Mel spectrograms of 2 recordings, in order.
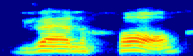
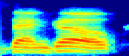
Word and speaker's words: Van Gogh: a kind of, and I'm going to say his name properly pronounced, you all, is Van Gogh, but we know him as Van Gogh.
